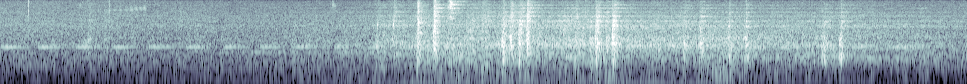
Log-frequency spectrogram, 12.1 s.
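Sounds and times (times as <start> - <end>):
train low hum: 0.0 - 12.0
wheels clicking over rail joints: 4.6 - 7.9.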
